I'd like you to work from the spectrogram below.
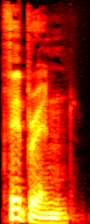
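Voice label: "fibrin", English, British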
